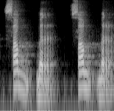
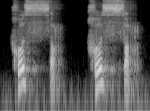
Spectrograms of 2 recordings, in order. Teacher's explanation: Tapi kalau yang sebelumnya sin khusr, khusr. Karena sin bukanlah huruf qalqalah, jadi enggak bisa dipantulkan. Cuman kita berikan ra di ujungnya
